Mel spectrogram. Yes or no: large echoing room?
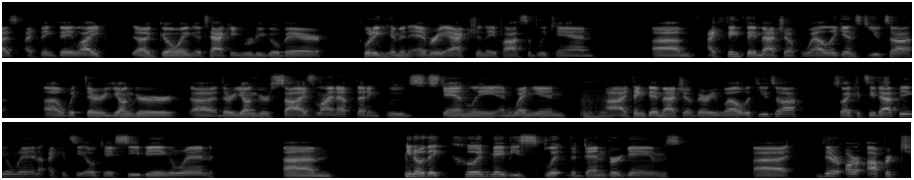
no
